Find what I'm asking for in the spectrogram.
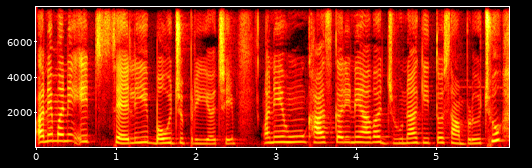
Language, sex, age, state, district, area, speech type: Gujarati, female, 45-60, Gujarat, Mehsana, rural, spontaneous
